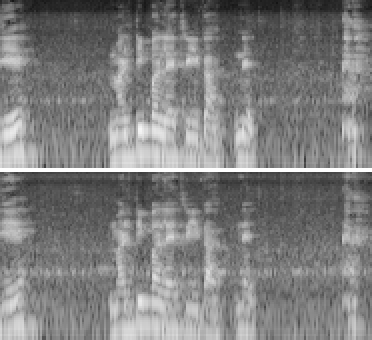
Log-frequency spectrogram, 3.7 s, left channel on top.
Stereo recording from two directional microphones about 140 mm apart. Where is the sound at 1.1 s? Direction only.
20° left (ahead or behind).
